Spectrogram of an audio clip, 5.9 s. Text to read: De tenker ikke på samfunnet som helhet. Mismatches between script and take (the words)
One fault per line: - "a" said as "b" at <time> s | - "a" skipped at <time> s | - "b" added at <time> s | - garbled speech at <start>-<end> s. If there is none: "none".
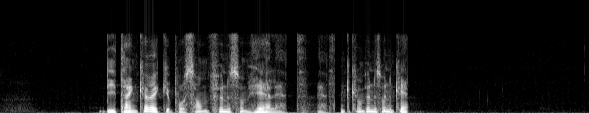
- garbled speech at 3.2-4.1 s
